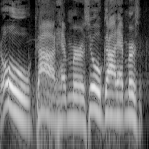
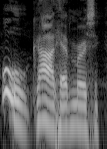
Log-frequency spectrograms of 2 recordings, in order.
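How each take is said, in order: First: A loud cry of awe; loud fervent exclamation. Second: Said in the usual way. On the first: Real, not acted. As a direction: call it out across the church. Preacher repeats his exclamation.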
